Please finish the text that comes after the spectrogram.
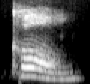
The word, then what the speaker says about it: calm: So the letter L is silent in half and calm.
